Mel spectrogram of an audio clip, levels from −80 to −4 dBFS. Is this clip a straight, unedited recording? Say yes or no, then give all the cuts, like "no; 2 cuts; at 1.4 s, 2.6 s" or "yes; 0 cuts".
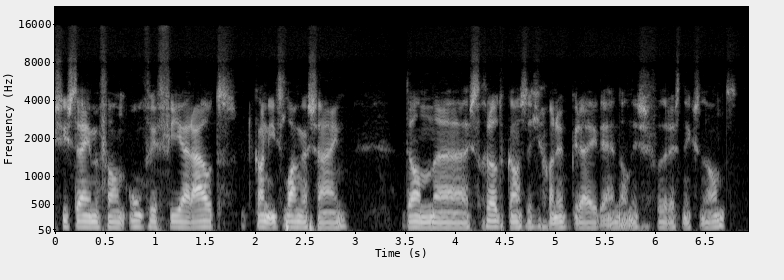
yes; 0 cuts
